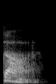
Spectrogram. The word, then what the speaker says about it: tard: So I'm not pronouncing the S, I'm not pronouncing the D, so I think I don't need to emphasize that. So the T here is not pronounced also, but here the R is pronounced.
